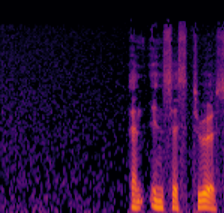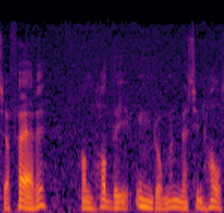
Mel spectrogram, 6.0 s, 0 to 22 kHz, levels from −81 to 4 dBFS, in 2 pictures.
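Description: From start to finish the speech has overdone noise removal: the denoiser clamps bands near its noise estimate, leaving near-silent gaps with twinkling specks. Running the whole way through there's also a dull, gurgly graininess with upper bands flickering out, likely MP2 compression starved of bits, which fits something around 80 kbps.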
